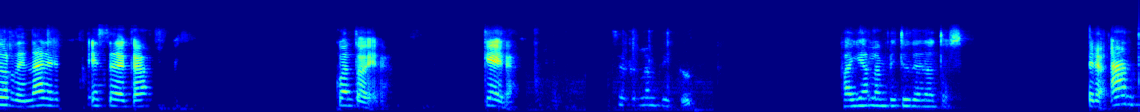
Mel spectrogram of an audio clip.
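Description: A young woman speaks calmly through a microphone on an online call, with pauses.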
